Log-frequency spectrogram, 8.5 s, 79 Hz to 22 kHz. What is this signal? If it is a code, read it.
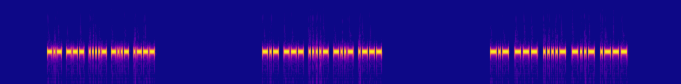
Morse code, heard as a keyed tone, about 49 wpm, 700 Hz. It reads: KO4XJ KO4XJ KO4XJ
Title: Speed Racing - USA 2x2 Call Signs 40wpm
